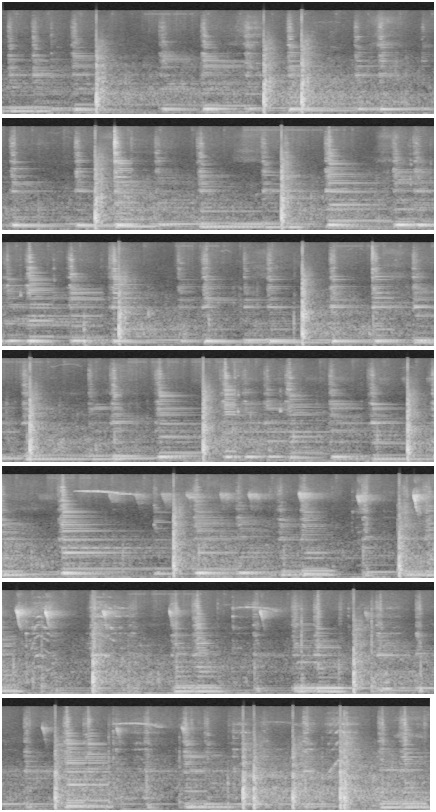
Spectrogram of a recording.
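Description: Acoustic guitar strummed steadily, one chord about every second, moving through a chord progression as an instrumental.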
